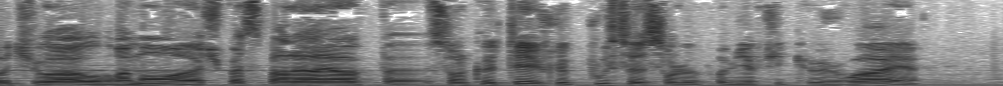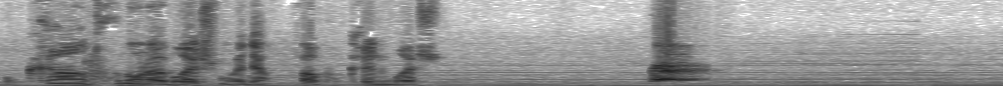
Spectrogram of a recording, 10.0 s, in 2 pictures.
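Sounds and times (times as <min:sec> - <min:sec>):
speech: 0:00.0 - 0:07.3
person imitating a dog bark: 0:08.3 - 0:08.6.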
